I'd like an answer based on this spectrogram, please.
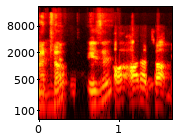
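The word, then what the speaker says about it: Onatopp: On a top, you pronounce it.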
